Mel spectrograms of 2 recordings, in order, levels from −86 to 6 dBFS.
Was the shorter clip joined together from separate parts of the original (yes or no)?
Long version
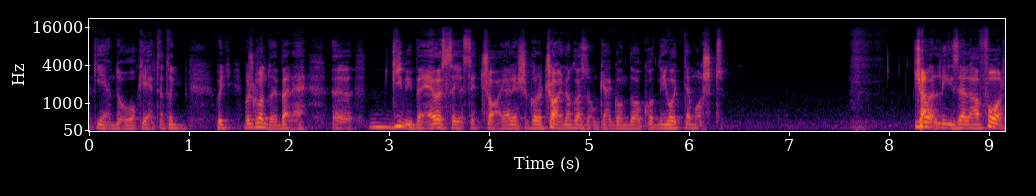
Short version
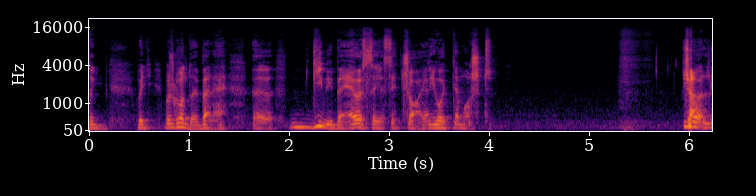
yes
